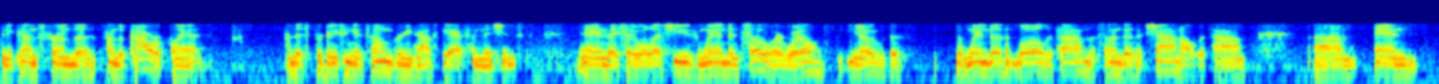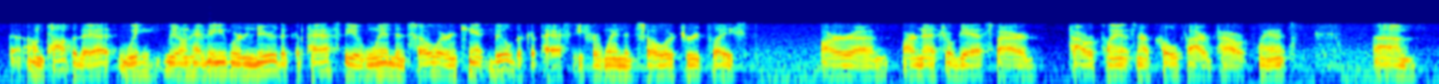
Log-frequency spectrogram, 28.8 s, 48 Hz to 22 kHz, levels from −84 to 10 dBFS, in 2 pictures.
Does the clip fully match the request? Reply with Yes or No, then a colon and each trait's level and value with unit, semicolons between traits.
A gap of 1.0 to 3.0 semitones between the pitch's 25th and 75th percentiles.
Yes: narrow, 2.4 semitones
